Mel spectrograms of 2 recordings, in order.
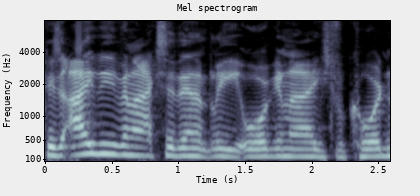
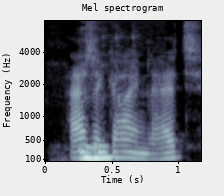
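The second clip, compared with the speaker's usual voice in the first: talking with teeth clenched together, lower; 4 semitones lower than usual. Showing an impression of Eccles, teeth staying together while speaking: Eccles impression, teeth together. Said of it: "I've been working on my Eccles impression".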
